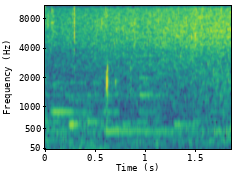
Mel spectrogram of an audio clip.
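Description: Steady rain pours down during a storm outside a house on the edge of a small town, a continuous dense hiss with a low rumble beneath it, with no voices.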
